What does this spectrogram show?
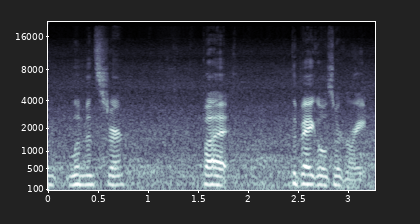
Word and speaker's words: Leominster: I've always called it Leominster, but it's Leominster. But they have an awesome web. It's not spelled that way, I know.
